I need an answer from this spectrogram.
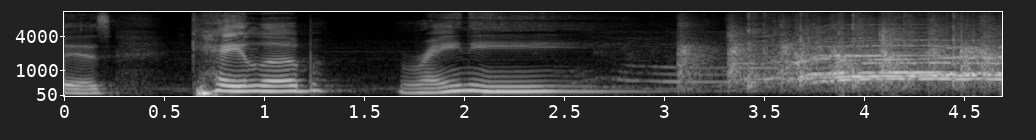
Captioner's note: applause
